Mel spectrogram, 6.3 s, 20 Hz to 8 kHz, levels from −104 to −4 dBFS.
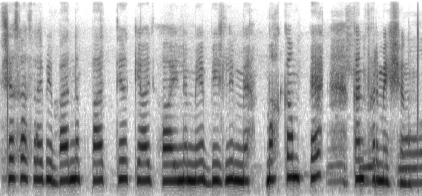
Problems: constant background noise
